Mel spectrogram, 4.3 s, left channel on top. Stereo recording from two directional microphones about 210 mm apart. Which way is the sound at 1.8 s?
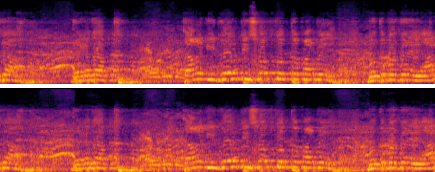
35° left (ahead or behind).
